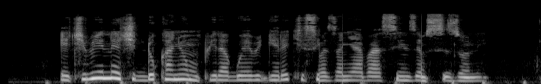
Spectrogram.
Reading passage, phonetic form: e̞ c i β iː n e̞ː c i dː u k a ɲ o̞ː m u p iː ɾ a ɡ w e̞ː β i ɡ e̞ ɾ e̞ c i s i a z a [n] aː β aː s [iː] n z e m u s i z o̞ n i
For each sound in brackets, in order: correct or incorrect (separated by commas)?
incorrect, correct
